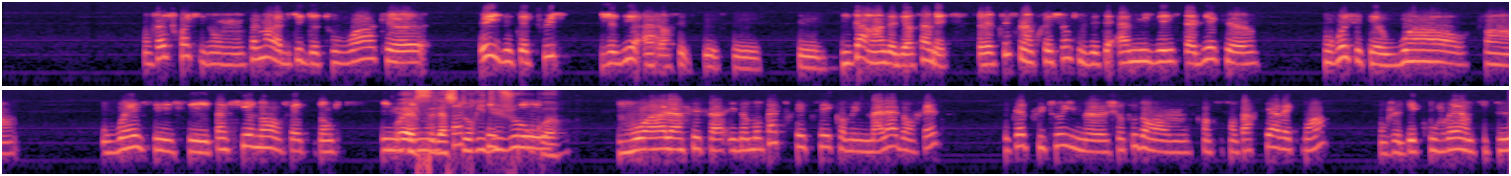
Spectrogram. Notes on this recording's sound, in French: Vous me pardonnerez la qualité sonore due à une mauvaise communication téléphonique. Mais j’ai refusé d’enlever à la spontanéité de l’échange en procédant à un nouvel enregistrement.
